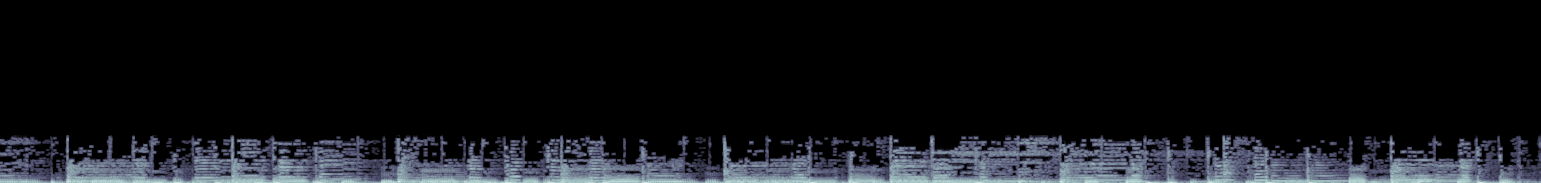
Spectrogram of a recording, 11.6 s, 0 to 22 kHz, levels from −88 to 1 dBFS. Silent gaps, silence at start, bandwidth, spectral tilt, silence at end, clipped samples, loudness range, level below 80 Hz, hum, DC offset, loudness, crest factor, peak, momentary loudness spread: none; 0 s; 5.8 kHz; -6 dB/octave; 0 s; under 0.1%; 1 LU; -24 dBFS; none; under 0.1%; -21 LUFS; 14 dB; -4 dBFS; 3 LU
